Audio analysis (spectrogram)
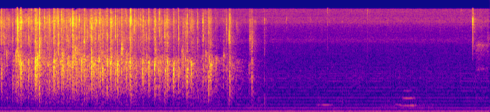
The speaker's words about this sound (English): Clap for her.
